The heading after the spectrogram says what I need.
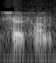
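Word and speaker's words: Cheshunt: Is it Cheshant? It's Chz Hunt. Chz Hunt. Chz Hunt. It's pronounced as chess hunt.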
